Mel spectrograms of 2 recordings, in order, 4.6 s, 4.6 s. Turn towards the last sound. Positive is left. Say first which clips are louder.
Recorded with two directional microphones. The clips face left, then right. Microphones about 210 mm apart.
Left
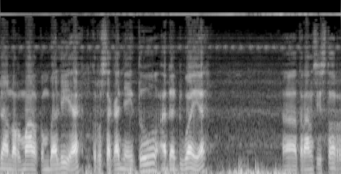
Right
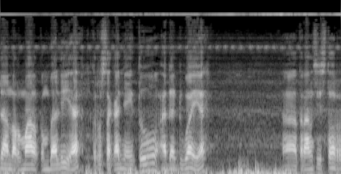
# even
turn(degrees=10)  # may be behind; listen again after turning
